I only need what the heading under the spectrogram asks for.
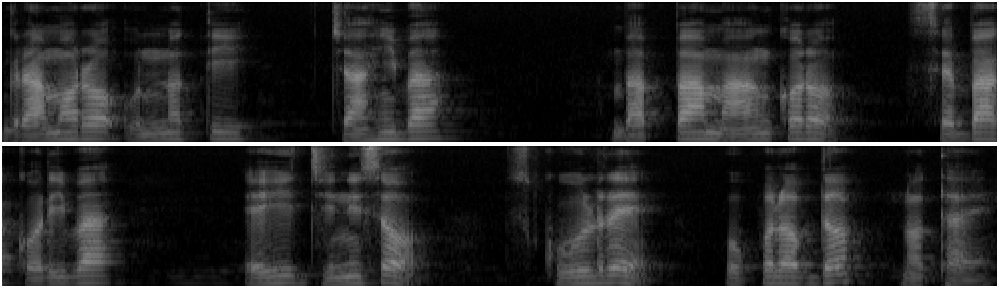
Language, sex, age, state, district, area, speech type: Odia, male, 18-30, Odisha, Kandhamal, rural, spontaneous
